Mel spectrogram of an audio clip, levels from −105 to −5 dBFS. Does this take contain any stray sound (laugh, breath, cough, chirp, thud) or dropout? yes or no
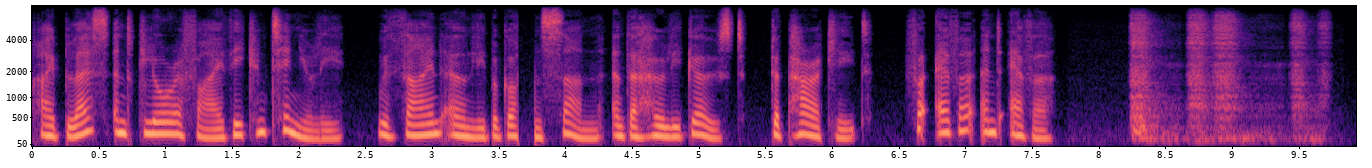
yes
